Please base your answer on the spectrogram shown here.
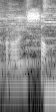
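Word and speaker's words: croissant: Oke, katanya bacanya croisong ya.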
